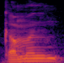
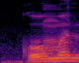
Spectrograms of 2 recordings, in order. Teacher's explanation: कमल जब हम बोलते हैं तो कम समय लगता है हमें और जब हम कोमल बोलते हैं तो यह जो मात्रा है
